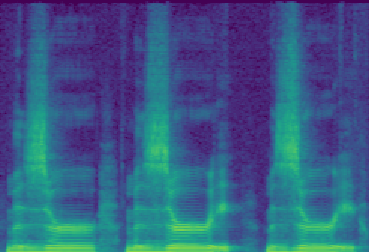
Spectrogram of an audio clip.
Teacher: with a z, those S's becoming a z, z, z, z sound.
